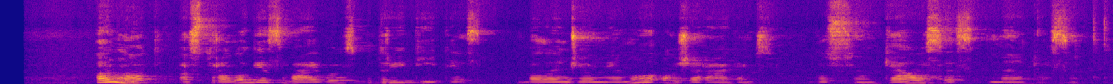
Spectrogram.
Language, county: Lithuanian, Marijampolė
